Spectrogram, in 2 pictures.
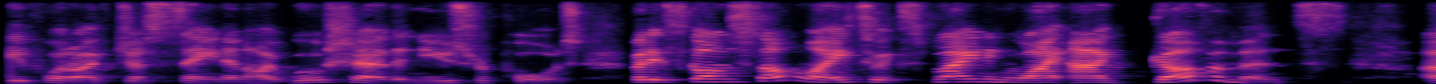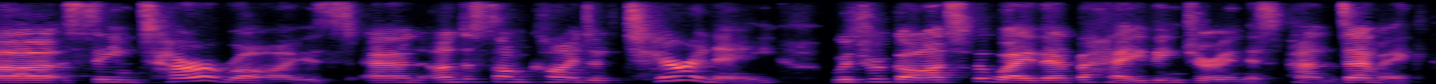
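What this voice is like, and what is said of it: Woman with Australian accent. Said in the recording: “I love a woman with a good Australian accent.”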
